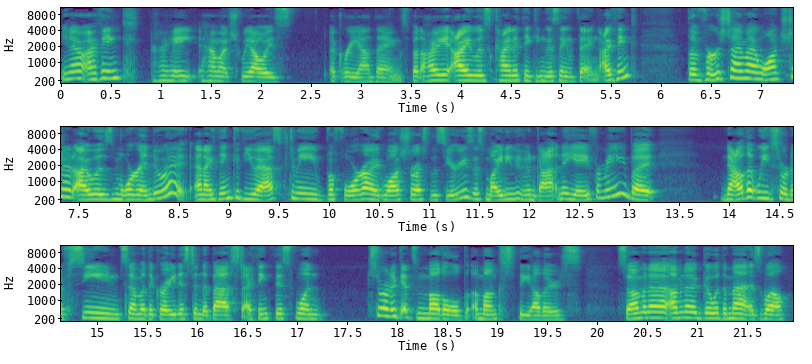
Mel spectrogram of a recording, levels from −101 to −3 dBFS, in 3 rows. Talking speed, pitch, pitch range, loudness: 260 wpm, 210 Hz, 195-235 Hz, -19 LUFS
